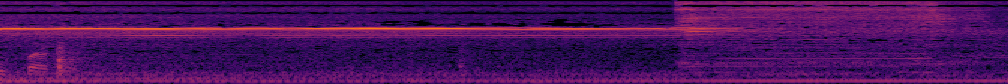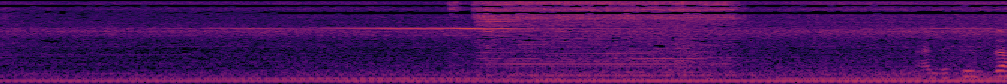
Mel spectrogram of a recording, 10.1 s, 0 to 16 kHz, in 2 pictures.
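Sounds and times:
panel saw humming: 0:03.3 - 0:10.0.

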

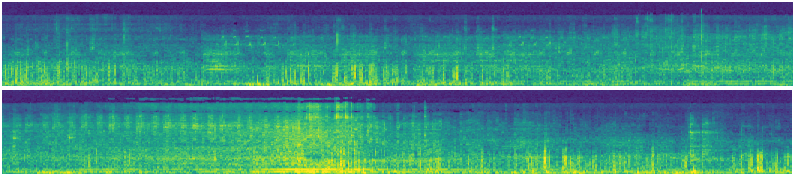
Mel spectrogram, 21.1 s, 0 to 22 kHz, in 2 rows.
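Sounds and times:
chairlift humming: 0:08.5 - 0:19.0.

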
